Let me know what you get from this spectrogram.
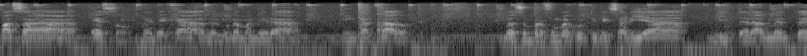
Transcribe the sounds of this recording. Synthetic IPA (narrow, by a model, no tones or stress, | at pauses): pasae̞so̞̰me̞ðe̞xaðealɣunamãne̞ɾa | eŋkant̪að̞o̰ | no̞e̞sumpe̞ɾfumekeut̪ilisaɾialit̪e̞ɾalmẽnt̪e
